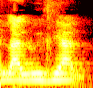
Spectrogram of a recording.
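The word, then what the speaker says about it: La Louisiane: my little sister cheryl this here is la louisian like louisiana um which means louisiana like but they phonetically say la luzian all right then we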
